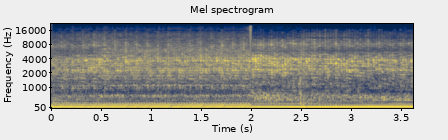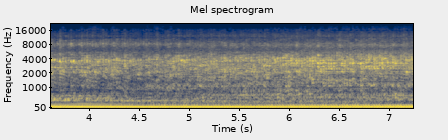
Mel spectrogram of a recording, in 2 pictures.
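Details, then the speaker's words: Junkyard VW Golf 3 (Mk3) with no exhaust fitted, just started after sitting, not yet up to temperature; very loud raw rumbling idle with hard low pulses about three per second; later sounded odd and died. "three two one i don't know if camera does it justice but i'm literally screaming this car is so loud"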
